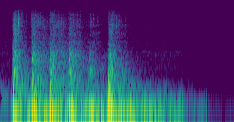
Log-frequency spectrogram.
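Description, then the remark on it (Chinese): Six loud, forceful knocks on a door, delivered fast in an uneven rhythm, each with a hollow wooden thud: a rabbit angrily pounding on the squirrel's house door. The last blow rings out briefly before silence. “它气呼呼地跑到松鼠家，用力地敲门。”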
